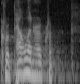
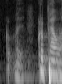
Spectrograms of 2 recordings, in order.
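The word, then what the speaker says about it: Kraepelin: a man called I never get it the pronounce it correctly krippeliner crepel and k-r-a-e-p-e-l-i-n who coined dementia precox and his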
